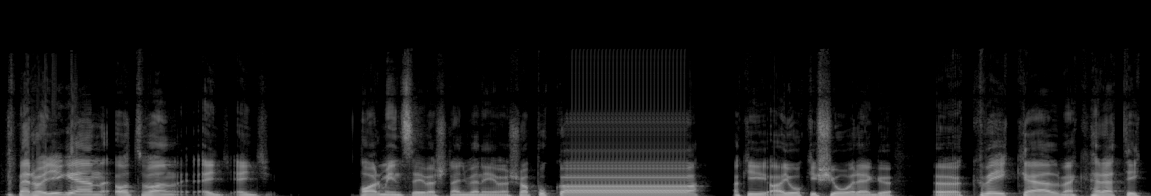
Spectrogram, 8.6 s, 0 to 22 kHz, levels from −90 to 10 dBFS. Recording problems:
audio freezing; at 4.5 s for 1 s

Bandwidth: 16.5 kHz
